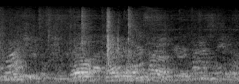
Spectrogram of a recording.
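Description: Indistinct background talk of people in a room, with a couple of sharp light clicks about a second in.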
